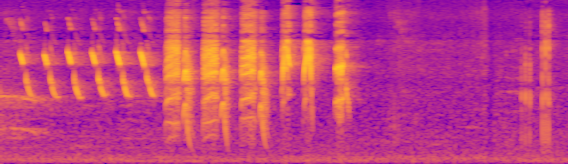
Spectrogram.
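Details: Nias hill myna lure song: a quick series of whistled downward-flicking notes leading into loud, harsh, rasping calls, then near silence and a couple of faint notes.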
